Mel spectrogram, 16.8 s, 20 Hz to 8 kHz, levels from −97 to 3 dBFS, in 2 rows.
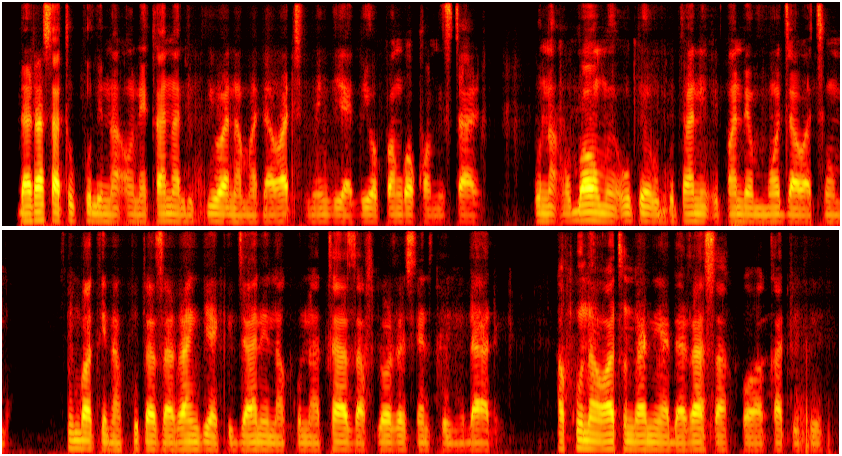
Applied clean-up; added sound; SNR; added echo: neural mask model DeepFilterNet 3.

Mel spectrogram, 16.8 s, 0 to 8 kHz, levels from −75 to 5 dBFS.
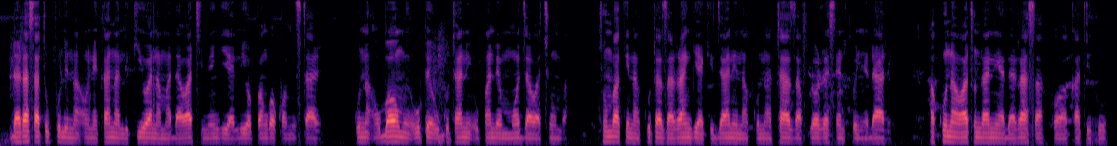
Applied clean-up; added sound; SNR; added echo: none; none; none; none.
